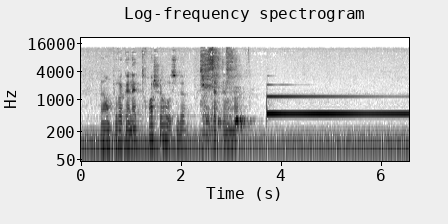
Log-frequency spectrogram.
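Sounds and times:
faint low hum: 0.0s - 6.5s
speech: 0.4s - 3.4s
meditation bell ringing with a clear steady tone: 3.7s - 6.5s.

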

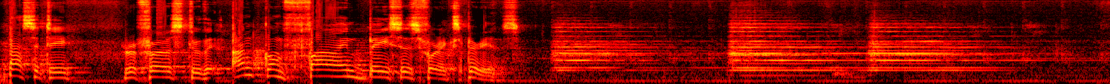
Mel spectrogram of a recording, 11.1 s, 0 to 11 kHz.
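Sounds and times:
speech: 0.2s - 5.3s
resonant church bell strikes: 5.6s - 11.0s.

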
